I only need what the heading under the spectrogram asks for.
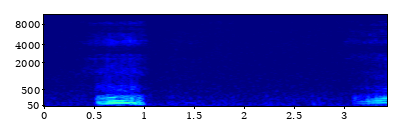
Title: snoring german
